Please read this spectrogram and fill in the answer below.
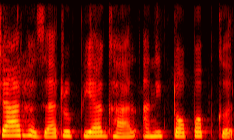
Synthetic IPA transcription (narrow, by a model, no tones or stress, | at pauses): t͡ɕaɾɦəd͡zaɾːupjaɡʱalañiʈɔpəpkəɾ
